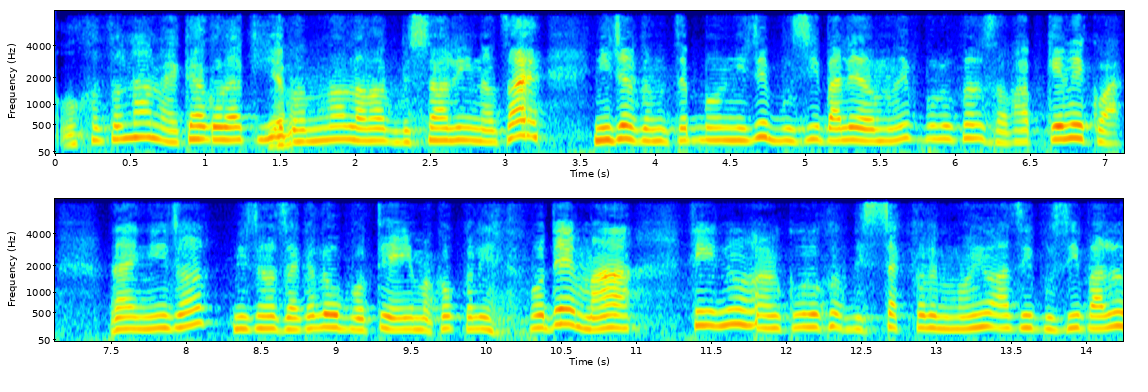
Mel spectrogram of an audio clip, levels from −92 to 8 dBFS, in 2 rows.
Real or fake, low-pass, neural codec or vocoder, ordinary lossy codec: fake; 7.2 kHz; codec, 16 kHz in and 24 kHz out, 0.4 kbps, LongCat-Audio-Codec, two codebook decoder; none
